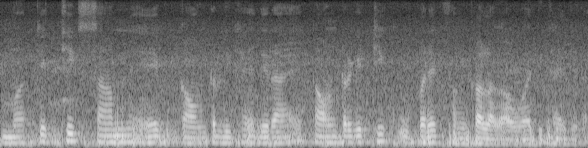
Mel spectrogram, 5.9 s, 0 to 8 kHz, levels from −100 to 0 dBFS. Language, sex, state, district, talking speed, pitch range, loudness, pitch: Hindi, male, Uttarakhand, Uttarkashi, 215 wpm, 110-125 Hz, -19 LUFS, 120 Hz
